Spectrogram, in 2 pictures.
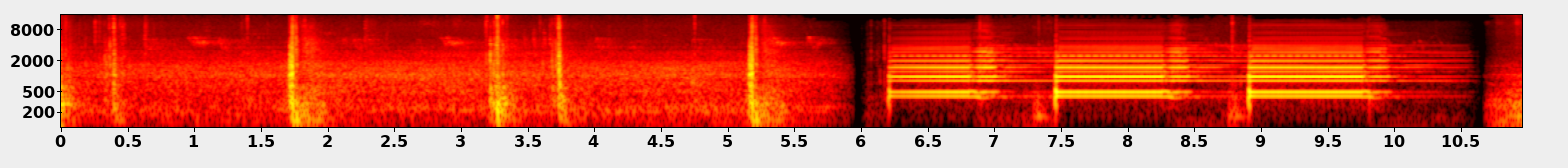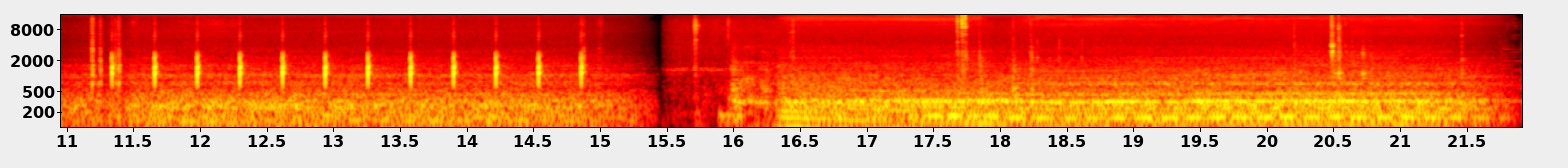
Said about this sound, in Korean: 컨트리맨 쿠퍼 S가 들려주는 감성 측면의 소리를 들어보겠습니다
